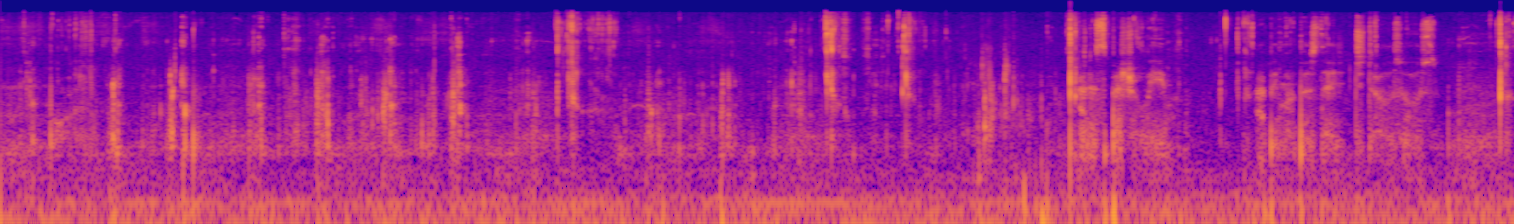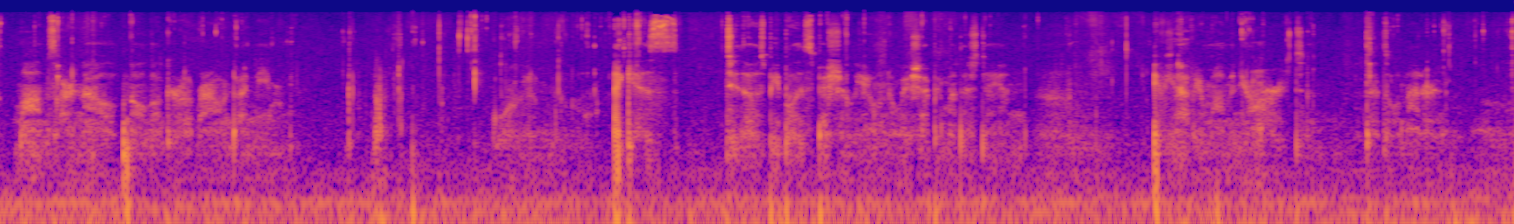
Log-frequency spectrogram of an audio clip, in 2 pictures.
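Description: Close-miked chewing and mouth sounds from eating soft ravioli, with frequent sharp clicks of a metal fork against the plate.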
